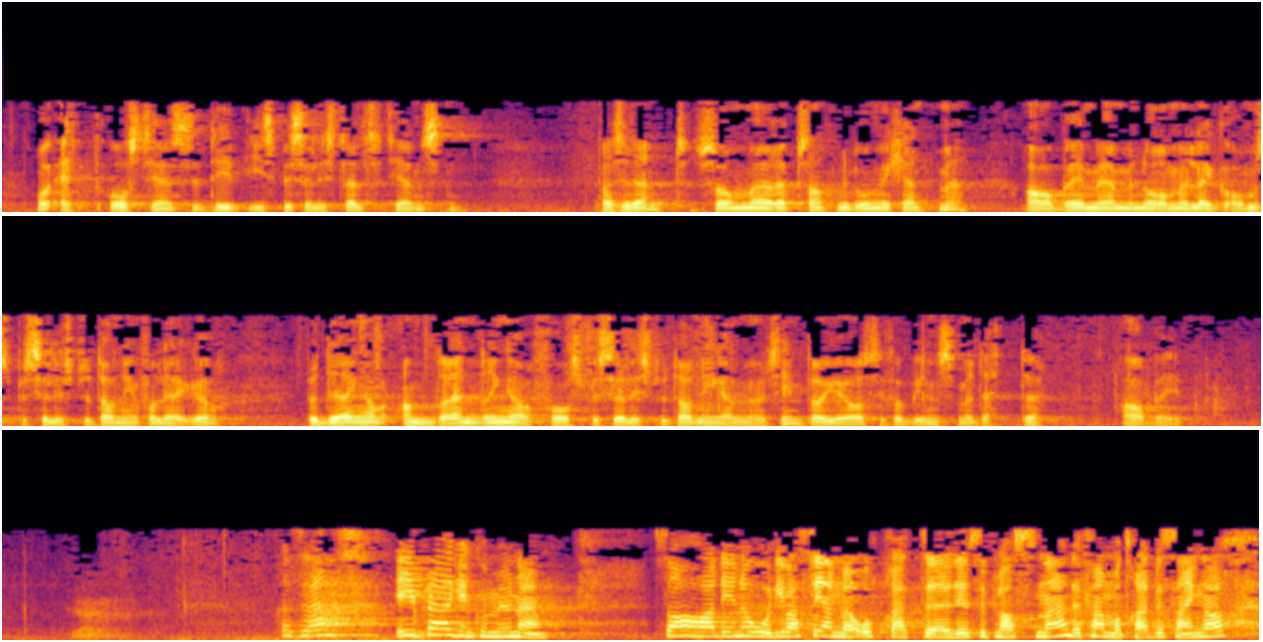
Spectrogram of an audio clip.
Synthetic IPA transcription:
ɔʔɛt̪ʰoːst̪ʰjeːnəst̪ət̪iːd̪iːspɛsɪɑlɪst̪hɛlsə̥t̪ʰjeːnəst̪n̩ | pʰʁɛsɪd̪ɛnt̪sɔmʁɛpʁɛsɑnt̪n̩ɡʁʉŋɛçɛnt̪mɛː | ɑʁbæɪmɛmɛnoːmɛlɛɡə̰ʔɔ̰mspɛsɪɑlɪst̪ʉːt̪̚d̪ɑnɪŋfɔʁleːɡəʁ | ʋʉd̪eːʁɪŋɑʋɑnd̪ʁəɛnd̪ʁɪŋəʁfɔʁspɛsɪɑlɪst̪ʉːt̪̚d̪ɑnːɪŋɛlmɛd̪siːnbœʁjøːʁəsɪfɔbɪnːəlsəmɛd̪ɛt̪ːə | ɑʁbæ̰ɪ | pʰʁɛsɪd̪ɛnt̪ɪbæʁɡənkʊmʉːnə | sɔhɑd̪ɪnuːd̪ɪʋɑseːnmɛɔʔʊpʁɛt̪ːəd̪ɪsəpʰlɑsn̩əd̪ɛfɛmɔt̪ʰʁɛd̪ʋəsɛŋəʁ

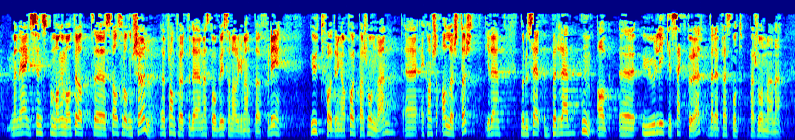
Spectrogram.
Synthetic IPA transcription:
mɛnɛɡsʏnspʰɔmɑŋːəmoːt̪əɾɑt̪st̪ɑːt̪sɾoːd̪ənʂøːlfɾɑmføːɾt̪ʰəd̪ɛmɛst̪oːbəʋiːsɑnəɑɾɡʉmɛnt̪əfɔɖiː | ʉːt̪fɔɾd̪ɾɪŋɑfɔɾpʰæʂuːnʋæɳɛɾkʰɑnʂəʔɑlːəʂt̪œʂt | ʔɪd̪ɛnɔɖʉseːɾbɾɛd̪n̩ʔɑʋ | ʉːliːkəsɛkt̪ʊɾəɾd̪æɖɛæpʰɾɛsmʊt̪pʰæʂuːnʋæ̰ɳə̰

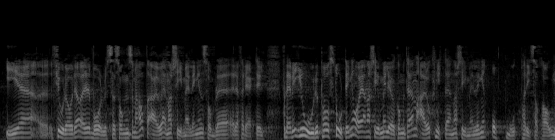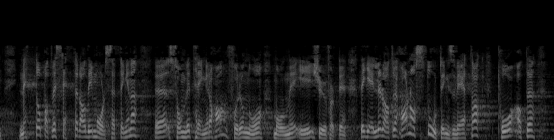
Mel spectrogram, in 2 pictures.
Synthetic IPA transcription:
ɪ | fjuːɾəoːɾɪɑɛlːəɾʋoːɾsɛsɔŋːənsɔmʋɪɑhɑt̪ːæ̰ɾjʊɛnæʂiːmɛlːɪŋənsɔmblɛɾɛfəɾḛːʈ̚t̪ɪl | fɔɖɛʋɪjuːɾəpʰɔst̪uːʈɪŋːəɔɛnæʂiːɔmɪljøːkʊmɪt̪ʰeːənæ̰ɾɔkʰnʏt̪ːəɛnæʂiːmɛlːɪŋənɔpːmut̪pʰɑɾḭːsɑːʋt̪ʰɑːlən̩nɛt̪ːɔpɑt̪ʋɪsɛt̪ːəɖɑd̪ɪmoːlsɛt̪ːɪŋənə | sɔmʋɪt̪ʰɾɛŋːəɾɔɦɑːfɔɾɔnoːmoːlənəʔɪçʉːəfœʈːɪd̪̥ɛjɛlːəɖɑɑt̪ʋɪhɑɳɔst̪uːʈɪŋsʋeːt̪ʰɑːkpʰɔɑt̪̚

